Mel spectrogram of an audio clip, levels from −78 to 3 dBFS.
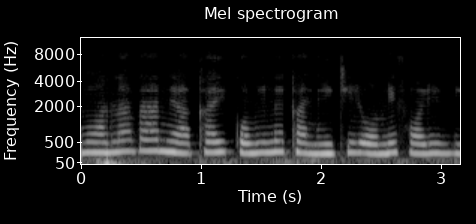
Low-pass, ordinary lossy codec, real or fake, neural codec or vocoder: none; none; fake; codec, 24 kHz, 0.9 kbps, WavTokenizer, medium music audio release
